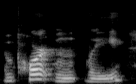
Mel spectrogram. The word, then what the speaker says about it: importantly: Li syllable so importantly importantly really sounds mostly like this impor and then I'm gonna put that in parenthesis because you don't want to leave the T out but you do want to make it a stop T import N and then another stop T importantly with the stress falling here so these syllables are fast and this syllable is stretched importantly importantly good question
